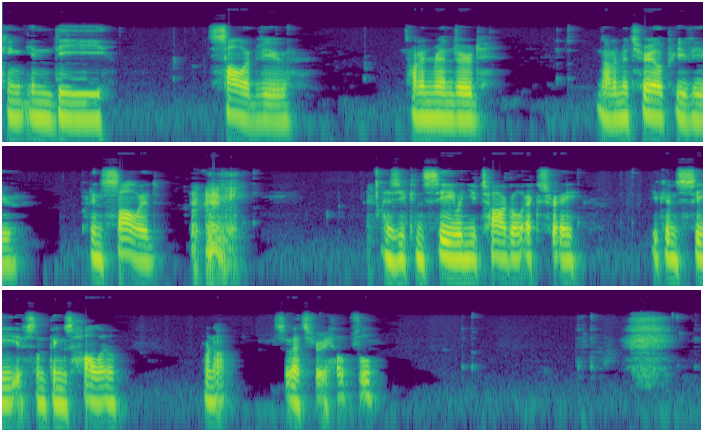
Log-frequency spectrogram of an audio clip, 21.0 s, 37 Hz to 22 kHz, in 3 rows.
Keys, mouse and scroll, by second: 0.2 z, 3.9 z, 6.2 z, 8.1 z, 9.9 z, 12.1 click, 12.7 click, 13.5 middle click, 20.1 scroll down 1, 20.3 middle click, 20.9 middle click.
